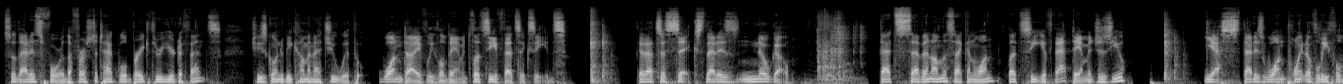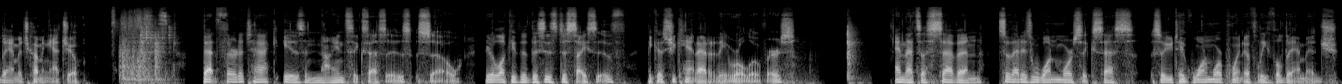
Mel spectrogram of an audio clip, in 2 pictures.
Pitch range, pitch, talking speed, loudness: 100-120 Hz, 110 Hz, 220 wpm, -19 LUFS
